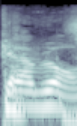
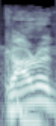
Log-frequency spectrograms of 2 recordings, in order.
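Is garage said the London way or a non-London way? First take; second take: London; non-London. First: Garage is said the London way. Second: Garage is said in a non-London way. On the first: "if you're from London, it's garage" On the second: "I call it garage because I'm from the tune"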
